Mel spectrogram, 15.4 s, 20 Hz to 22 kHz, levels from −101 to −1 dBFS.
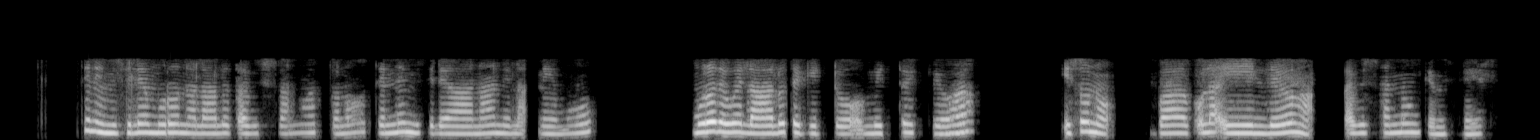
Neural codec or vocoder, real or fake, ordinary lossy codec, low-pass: none; real; AAC, 16 kbps; 7.2 kHz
